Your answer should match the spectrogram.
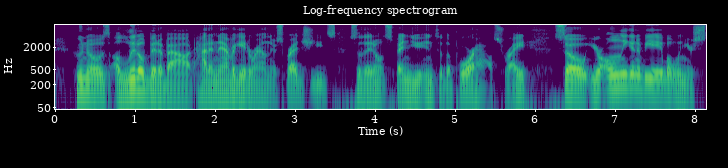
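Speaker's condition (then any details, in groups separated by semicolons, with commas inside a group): No condition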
